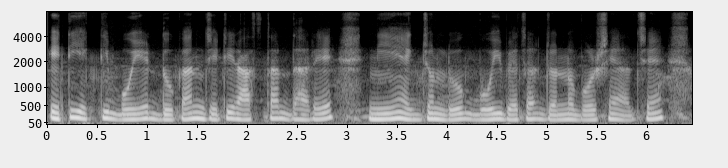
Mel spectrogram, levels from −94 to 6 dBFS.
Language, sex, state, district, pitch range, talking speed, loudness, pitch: Bengali, male, Tripura, West Tripura, 135-160 Hz, 140 wpm, -15 LUFS, 145 Hz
